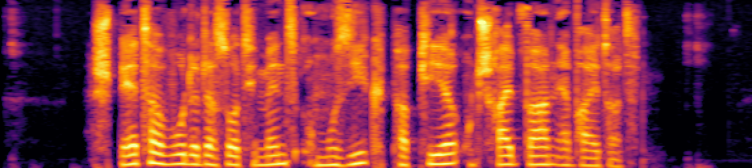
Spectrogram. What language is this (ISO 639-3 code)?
deu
